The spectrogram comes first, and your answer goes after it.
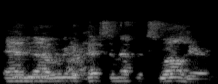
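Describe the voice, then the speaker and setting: A man's voice: on the high side, completely flat delivery, brisk, muffled recording, a crowd in the background. Rambling man, distant and echoey. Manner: loose, rambling, many fillers. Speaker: host of a charity video call. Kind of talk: casual closing remarks on a video call. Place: outdoors near the water.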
